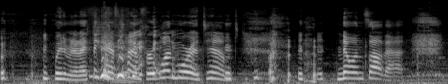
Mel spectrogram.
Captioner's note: imitating Kit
